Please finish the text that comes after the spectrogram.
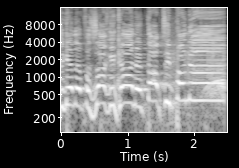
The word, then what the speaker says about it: Pannu: आगे पन्नू, पी A double N यू बात खत्म।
